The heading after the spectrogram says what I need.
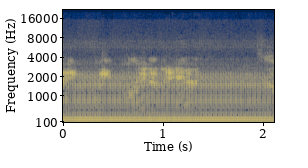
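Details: All American 5/6 tube table radio, volume down on a station: deep steady mains buzz under faint program sound; hum from a failed filter capacitor.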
